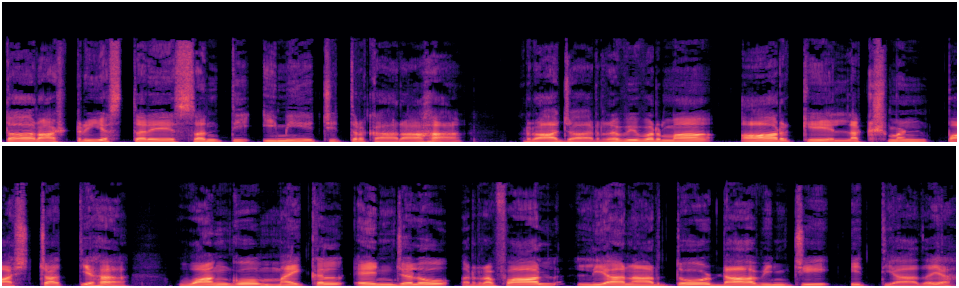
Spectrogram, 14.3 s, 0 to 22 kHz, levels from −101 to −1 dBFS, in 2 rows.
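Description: At 11.26 s a single sharp click cuts through the speech, the sound of dropped samples: a fraction of a millisecond of the stream is likely missing, so the waveform jumps abruptly to a later value, drawing a thin vertical line across the spectrogram.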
